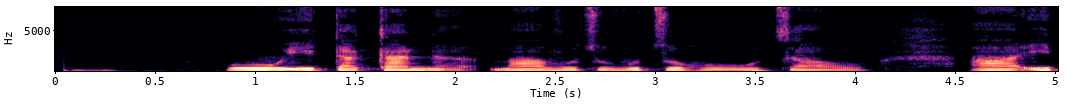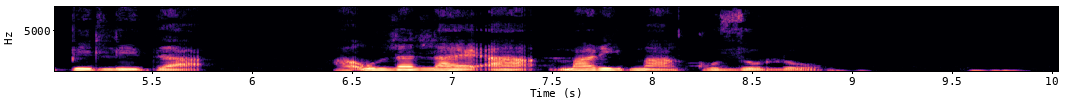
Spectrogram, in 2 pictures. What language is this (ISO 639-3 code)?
dru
